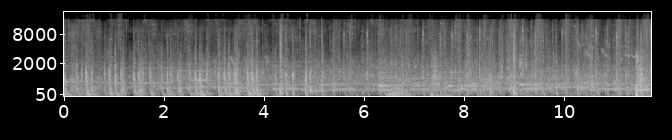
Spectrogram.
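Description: Horse hooves clip-clop steadily in the medieval game Medieval Dynasty, a faint continuous rhythmic trot mixed with rattling, mechanical-sounding game noise.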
